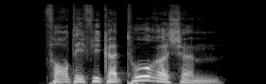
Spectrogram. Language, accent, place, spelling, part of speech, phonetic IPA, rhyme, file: German, Germany, Berlin, fortifikatorischem, adjective, [fɔʁtifikaˈtoːʁɪʃm̩], -oːʁɪʃm̩, De-fortifikatorischem.ogg
- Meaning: strong dative masculine/neuter singular of fortifikatorisch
